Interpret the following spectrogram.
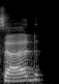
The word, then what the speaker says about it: Zed: If you haven't heard of Zed, is how it's pronounced. I was pronouncing it right.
